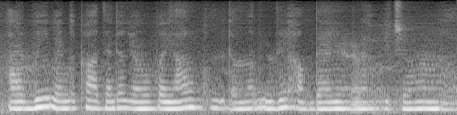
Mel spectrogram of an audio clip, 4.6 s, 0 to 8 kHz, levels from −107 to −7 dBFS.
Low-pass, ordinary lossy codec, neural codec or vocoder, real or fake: none; none; codec, 16 kHz, 0.5 kbps, FunCodec, trained on Chinese and English, 25 frames a second; fake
